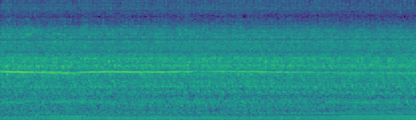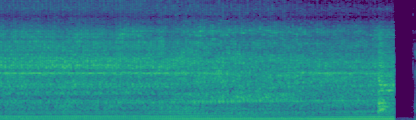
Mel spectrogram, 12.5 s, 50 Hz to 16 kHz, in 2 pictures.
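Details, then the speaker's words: R53 Mini Cooper S bought cheaply, first cold start: loud busy clatter over a fast idle, chain rattling against guides, much quieter moments later; worn cam chain tensioner suspected. "so we all enjoy your first start have a listen to this it is"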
